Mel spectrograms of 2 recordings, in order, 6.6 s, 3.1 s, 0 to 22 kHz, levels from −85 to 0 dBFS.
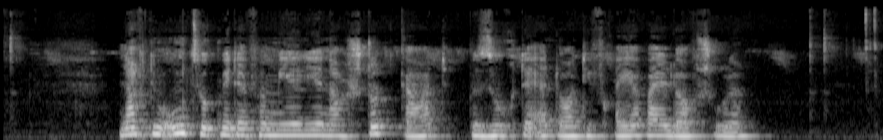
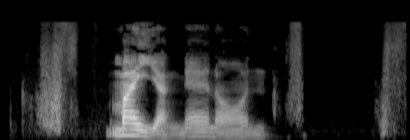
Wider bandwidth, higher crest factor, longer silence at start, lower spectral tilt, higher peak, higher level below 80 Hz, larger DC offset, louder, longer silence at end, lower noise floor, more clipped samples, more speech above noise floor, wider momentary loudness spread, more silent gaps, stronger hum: first, 16.5 kHz vs 11.5 kHz; second, 18 dB vs 24 dB; second, 0.05 s vs 0.3 s; about the same, -5.5 dB/octave vs -4.5 dB/octave; second, -6 dBFS vs -2 dBFS; first, -58 dBFS vs -70 dBFS; neither; about the same, -24 LUFS vs -22 LUFS; about the same, 0.05 s vs 0.1 s; second, -52 dBFS vs -72 dBFS; neither; second, 29 dB vs 49 dB; second, 15 LU vs 23 LU; neither; neither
